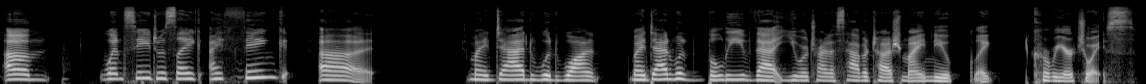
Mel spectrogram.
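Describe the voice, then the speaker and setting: Recapping a TV show on a podcast she co-hosts, a woman talks casually and slowly in a medium-pitched voice worn and stuffy from a sinus infection. Animated, she performs characters' lines in quotes as she goes. The recording is dry and studio quality.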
